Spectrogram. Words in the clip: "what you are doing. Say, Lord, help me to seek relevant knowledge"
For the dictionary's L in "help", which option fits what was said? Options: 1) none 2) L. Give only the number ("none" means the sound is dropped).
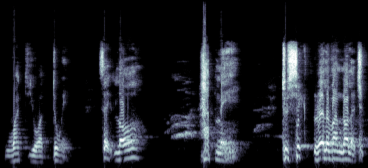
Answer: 1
